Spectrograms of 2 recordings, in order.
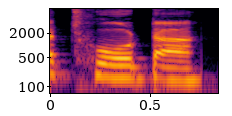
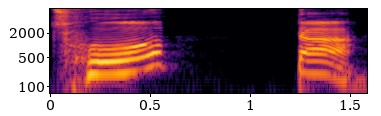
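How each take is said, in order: First: Said in the usual way. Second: छोटा split as छो, pause, टा; छोटा slowly sounded out; syllable by syllable. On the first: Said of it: "मिलके बन जाएगा". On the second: Shown as a demonstration. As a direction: stretch छो upward, then say टा alone. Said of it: "एक अक्षर का उच्चारण करके".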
